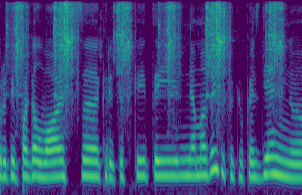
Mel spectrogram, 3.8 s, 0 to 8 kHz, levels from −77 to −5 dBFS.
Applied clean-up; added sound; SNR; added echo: none; Cutlery, silverware; 6 dB; none.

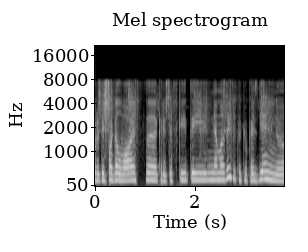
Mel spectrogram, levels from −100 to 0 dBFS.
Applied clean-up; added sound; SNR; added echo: neural mask model RNNoise.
